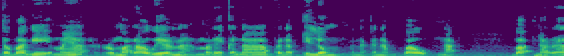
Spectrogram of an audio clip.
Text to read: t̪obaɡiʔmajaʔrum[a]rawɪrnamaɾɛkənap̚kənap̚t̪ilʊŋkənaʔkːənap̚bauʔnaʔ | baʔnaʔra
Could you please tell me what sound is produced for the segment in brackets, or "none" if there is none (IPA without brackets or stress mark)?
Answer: a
